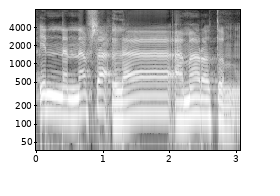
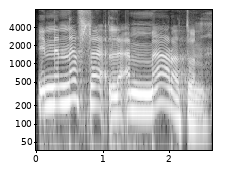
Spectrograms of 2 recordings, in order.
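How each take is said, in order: First: The vowel in 'la' is drawn out long. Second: The vowel in 'la' is kept short. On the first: The soul does not command evil. The speaker calls it wrong. "Nggak boleh dibaca" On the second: The soul certainly commands evil. The speaker calls it right. "Dibacanya la-nya pendek"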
